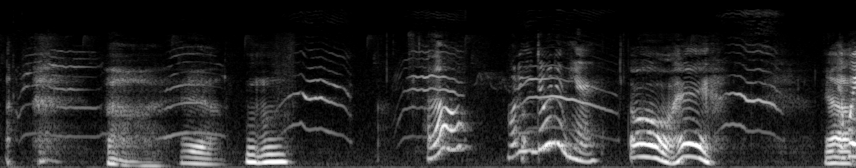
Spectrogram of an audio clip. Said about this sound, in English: Is this a funny cat video? Yeah, isn't this hilarious? Oh my gosh, I don't know. I'm not sure how I feel about this. We got a cat with the ball and the oh my gosh.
